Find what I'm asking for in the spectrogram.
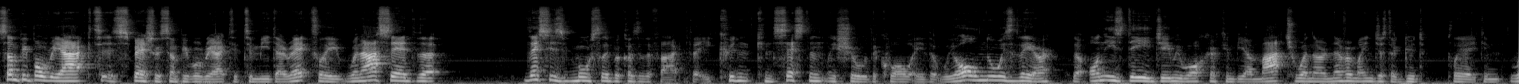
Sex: male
